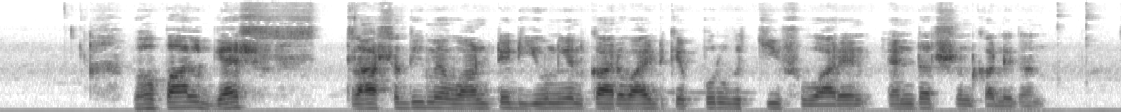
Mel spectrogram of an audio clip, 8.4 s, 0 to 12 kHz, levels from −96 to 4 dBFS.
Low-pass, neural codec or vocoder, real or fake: 10.8 kHz; none; real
